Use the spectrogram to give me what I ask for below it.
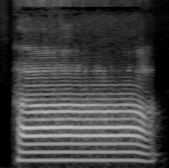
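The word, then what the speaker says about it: ث: এটার উচ্চারণ দাঁতের সামনের উপরের দুইটি দাঁতের আগা, উপরের দুটো দাঁতের আগা আর জিভের আগা, জিভের আগা দাঁতের আগা লাগিয়ে সা, সা, এমন ভাবে উচ্চারণ হবে, হালকা উচ্চারণ হবে।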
